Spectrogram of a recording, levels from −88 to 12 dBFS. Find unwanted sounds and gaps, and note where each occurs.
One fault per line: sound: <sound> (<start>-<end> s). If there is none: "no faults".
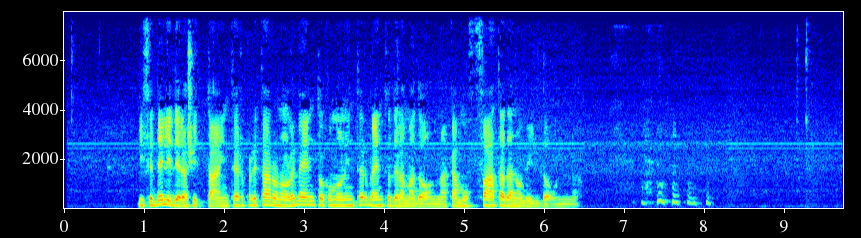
sound: laugh (6.8-8.1 s)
